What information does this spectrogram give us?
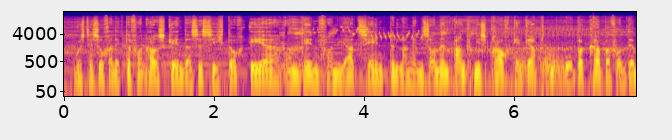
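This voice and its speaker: An actor playing a wry, deadpan storyteller who narrates a radio drama with an Austrian accent. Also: male voice, on the low side, vocal fry. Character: wry, ironic male storyteller.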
